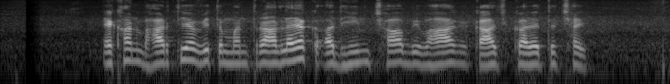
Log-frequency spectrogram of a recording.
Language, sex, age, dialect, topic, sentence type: Maithili, male, 18-24, Eastern / Thethi, banking, statement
